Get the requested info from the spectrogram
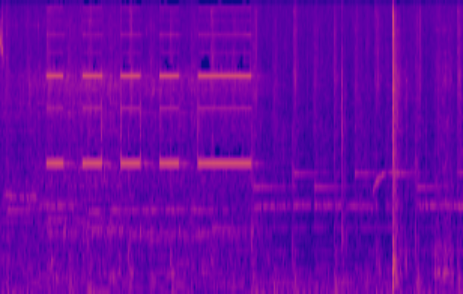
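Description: Toy microwave beeping: four short beeps and then a longer one, the signal that its cooking cycle is done. There is one sharp click about five seconds in as its door is opened.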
